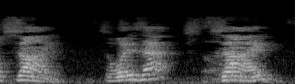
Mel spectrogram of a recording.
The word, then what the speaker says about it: sine: abbreviation for it but because it's abbreviated you're tempted to say it wrong so when I see this right here you still say son right I know it's tempting right to say differently this is still sine so what is that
